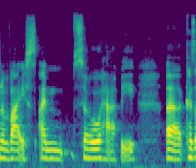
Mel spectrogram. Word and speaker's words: Weisz: and learn together um wikipedia says it's pronounced vice so i think you're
